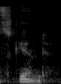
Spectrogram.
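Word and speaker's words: Skynd: chance uh check out skinned it's Sky N D I think is how you say skinned um that's how it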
